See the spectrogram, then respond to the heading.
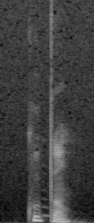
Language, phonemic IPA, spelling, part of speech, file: French, /ku.pɑ̃/, coupant, verb / adjective, Fr-coupant.ogg
- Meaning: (verb) present participle of couper; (adjective) 1. cutting 2. sharp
